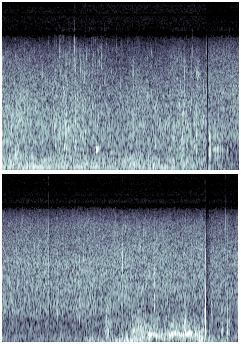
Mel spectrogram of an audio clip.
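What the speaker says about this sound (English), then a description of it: "Some meager raindrops starting to fall on us now." Light rain patters steadily on a boat out on a bay, a continuous soft hiss with occasional faint drops and knocks, with no talk.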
